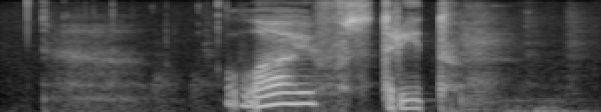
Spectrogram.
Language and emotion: Russian, neutral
